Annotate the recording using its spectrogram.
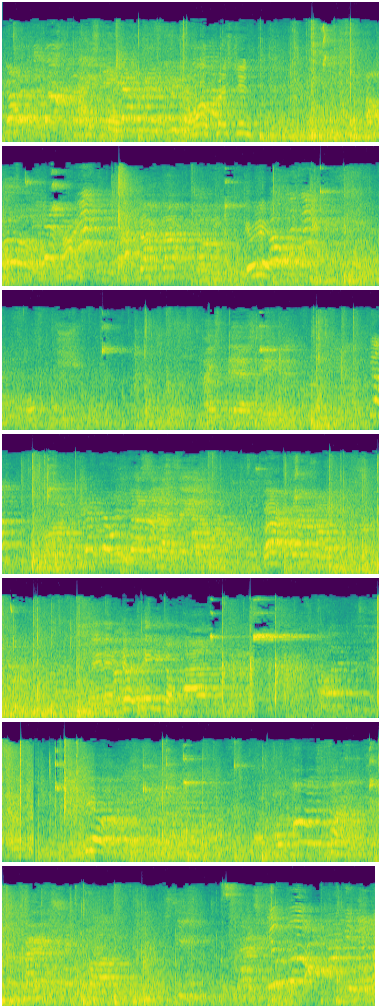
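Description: A basketball game on a hardwood gym floor: the ball bouncing as it is dribbled, over indistinct voices of players and onlookers calling out, echoing in the large hall.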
